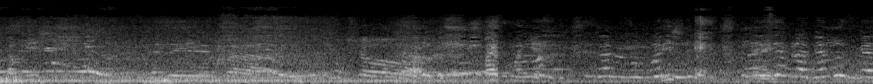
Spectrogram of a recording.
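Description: Nothing stood out on listening; no technical fault could be heard at any point in the audio.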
